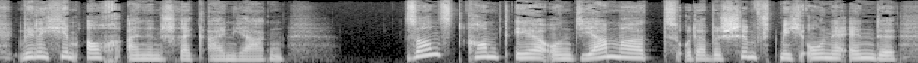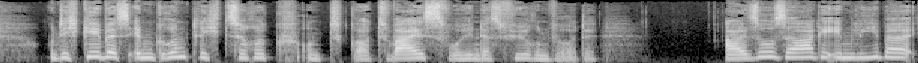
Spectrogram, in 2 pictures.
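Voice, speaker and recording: A proud, volatile young woman, voiced by a woman reader, snaps in a cutting, imperious tone, pitched noticeably higher than a plain reading voice. The audiobook recording is dry and close, with no room sound. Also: a little mellow, no echo, close to an everyday voice. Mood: agitated.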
